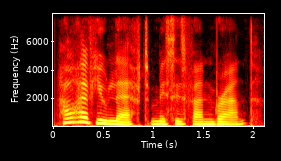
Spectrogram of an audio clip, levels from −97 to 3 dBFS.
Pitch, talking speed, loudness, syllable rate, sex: 210 Hz, 200 wpm, -16 LUFS, 3.5 syllables/s, female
